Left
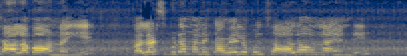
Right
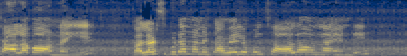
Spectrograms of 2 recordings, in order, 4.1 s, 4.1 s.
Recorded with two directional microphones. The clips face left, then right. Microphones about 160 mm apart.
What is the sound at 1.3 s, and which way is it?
A woman's voice, 30° right (ahead or behind).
